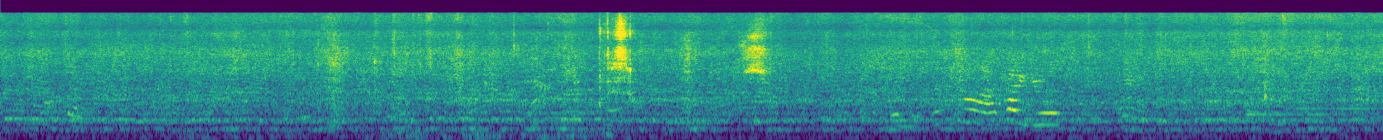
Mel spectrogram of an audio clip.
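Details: Japanese honey bees humming at an opened stacked-box hive in spring, shortly before swarming; continuous buzzing drone with a steady low tone, a few knocks and passing higher-pitched wingbeat whines.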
